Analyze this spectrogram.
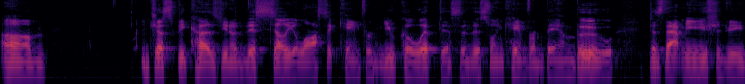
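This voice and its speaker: A man speaks at a fairly low pitch in a normal speaking voice. The recording is very clean, with a silent background. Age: 30s. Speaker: biotech company co-founder and scientist. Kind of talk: interview.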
